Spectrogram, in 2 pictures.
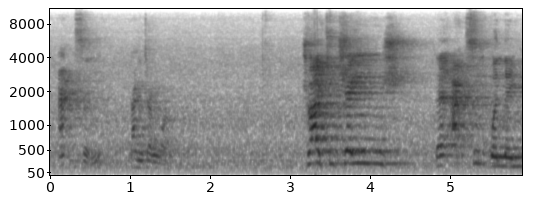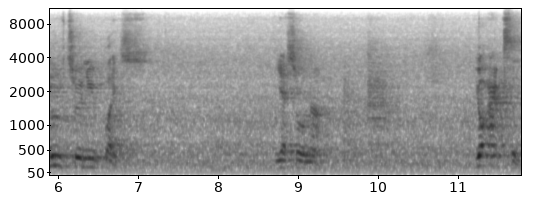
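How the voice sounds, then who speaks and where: A man from England with a Manchester accent teaches English to a class in short, simple sentences, quizzing his students. His voice is high-pitched, and he is far from the mic, recorded in an echoey classroom with background hiss.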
